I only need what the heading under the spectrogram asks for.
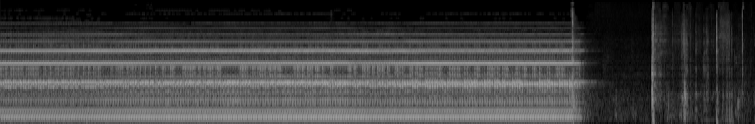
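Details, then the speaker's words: Atari Centipede cocktail arcade cabinet, after harness cleaning and reassembly, emits a loud, steady buzzy alarm tone that cuts off abruptly. The cause turned out to be a shorted slam switch. "The bad news is I have no idea what's causing this sound."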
